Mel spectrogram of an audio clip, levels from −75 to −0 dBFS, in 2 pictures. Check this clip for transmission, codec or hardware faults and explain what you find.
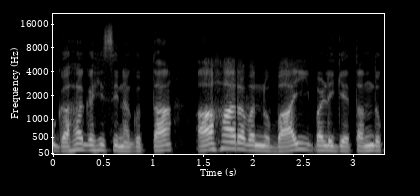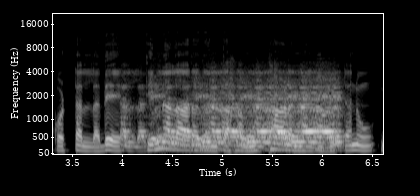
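Two faults are present in this speech clip.

From 1.51 to 2.61 s, a Bluetooth SBC bit pool drop starves the upper sub-bands, so treble dulls and gritty noise rises, consistent with the bit pool falling from 31 to about 9, near 72 kbps.

From 3.88 to 6.41 s, a feedback howl builds as a mic-to-speaker loop gains level each pass, producing a tone around 700 Hz, pulsing roughly every 0.4 s, peaking about 6 dB above the speech.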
